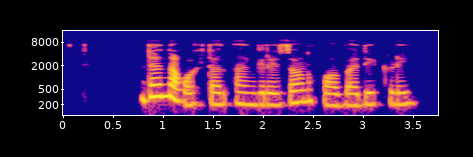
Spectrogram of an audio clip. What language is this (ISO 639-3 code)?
pus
